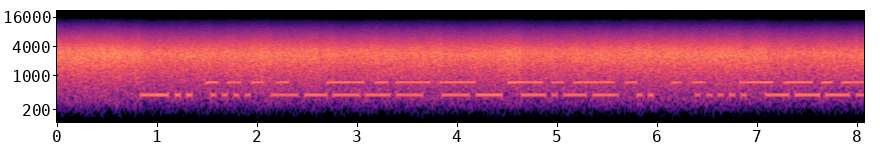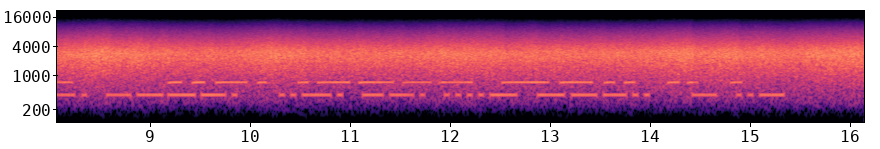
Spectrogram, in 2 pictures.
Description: Morse code, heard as two keyed tones, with heavy radio static. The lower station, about 21 wpm, 400 Hz: DH0MYI 599 FG48 TU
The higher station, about 11 wpm, 740 Hz: HYCIQ F1ZIE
